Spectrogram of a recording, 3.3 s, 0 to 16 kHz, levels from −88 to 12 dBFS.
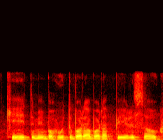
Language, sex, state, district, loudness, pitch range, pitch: Maithili, male, Bihar, Samastipur, -17 LUFS, 115-120 Hz, 115 Hz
